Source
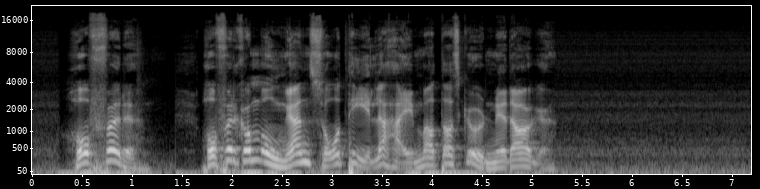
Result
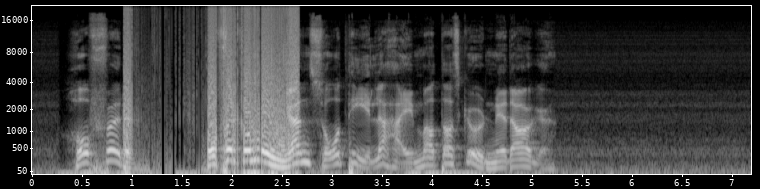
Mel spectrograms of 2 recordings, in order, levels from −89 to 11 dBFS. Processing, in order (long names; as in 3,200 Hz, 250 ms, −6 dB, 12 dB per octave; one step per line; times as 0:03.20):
in parallel at 0 dB: brickwall limiter −11.5 dBFS, peak gain reduction 9.5 dB
0:00.92–0:02.68: on the sum: log-companded quantiser 2 bits
level −2 dB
